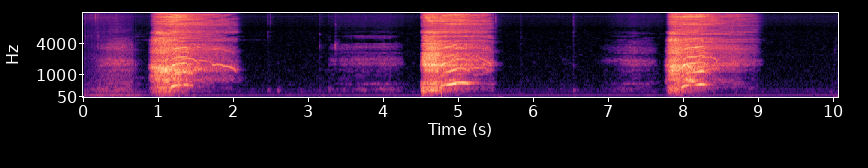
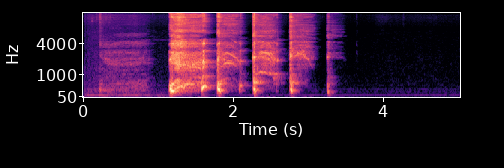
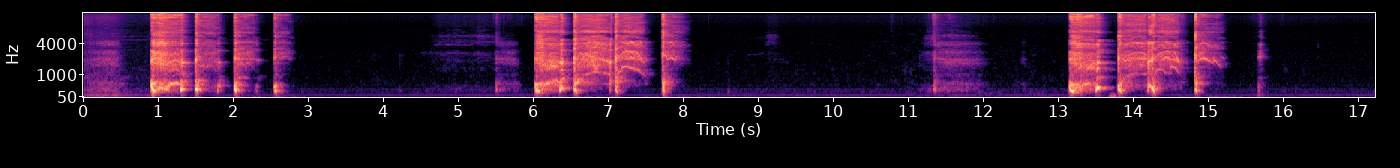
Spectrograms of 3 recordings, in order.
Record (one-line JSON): {"exhalation_length": "10.1 s", "exhalation_amplitude": 32719, "exhalation_signal_mean_std_ratio": 0.4, "cough_length": "5.0 s", "cough_amplitude": 32768, "cough_signal_mean_std_ratio": 0.32, "three_cough_length": "17.2 s", "three_cough_amplitude": 32768, "three_cough_signal_mean_std_ratio": 0.31, "survey_phase": "beta (2021-08-13 to 2022-03-07)", "age": "65+", "gender": "Female", "wearing_mask": "No", "symptom_cough_any": true, "symptom_runny_or_blocked_nose": true, "symptom_sore_throat": true, "symptom_fatigue": true, "symptom_other": true, "symptom_onset": "3 days", "smoker_status": "Never smoked", "respiratory_condition_asthma": false, "respiratory_condition_other": false, "recruitment_source": "Test and Trace", "submission_delay": "1 day", "covid_test_result": "Positive", "covid_test_method": "RT-qPCR", "covid_ct_value": 22.0, "covid_ct_gene": "ORF1ab gene"}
